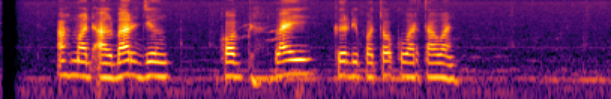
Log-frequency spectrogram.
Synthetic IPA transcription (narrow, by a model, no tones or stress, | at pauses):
ʔaɦmada̰lbard͡ʒɨŋ | kʰɔbdlaj | kɨrdipɔt̪ɔkuwart̪awan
